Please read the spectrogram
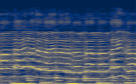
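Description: Woman singing a Romanian folk song with a wavering vibrato, over a band accompaniment with a steady bass beat.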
